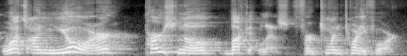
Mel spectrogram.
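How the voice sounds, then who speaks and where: In a casual interview chat over a video call, a male podcast host talks with emphasis and poses rhetorical questions. His voice is high-pitched, expressive and unhurried.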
